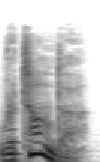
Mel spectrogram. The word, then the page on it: rotunda: British English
